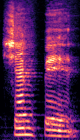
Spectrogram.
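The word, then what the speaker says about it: champagne: क्या है, इसमें भी एस साइलेंट रहता है, प्रोनाउंसिएशन बोलने में ध्यान रखना, रिजाइन। फिर देखिए शैंपेन, शैंपेन यानी एक तरह की मदिरा, शराब, इसमें भी क्या साइलेंट रहता है, एच साइलेंट रहता है।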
